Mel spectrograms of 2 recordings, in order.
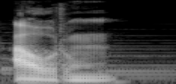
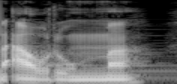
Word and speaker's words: aurum: La M finale era sempre, fin dal terzo secolo a.C., la desinenza di una vocale nasale, cioè aurum, non aurum.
